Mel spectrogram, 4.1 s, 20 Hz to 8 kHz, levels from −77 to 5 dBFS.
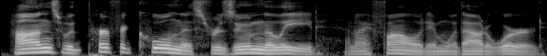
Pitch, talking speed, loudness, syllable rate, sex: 120 Hz, 205 wpm, -21 LUFS, 5.5 syllables/s, male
